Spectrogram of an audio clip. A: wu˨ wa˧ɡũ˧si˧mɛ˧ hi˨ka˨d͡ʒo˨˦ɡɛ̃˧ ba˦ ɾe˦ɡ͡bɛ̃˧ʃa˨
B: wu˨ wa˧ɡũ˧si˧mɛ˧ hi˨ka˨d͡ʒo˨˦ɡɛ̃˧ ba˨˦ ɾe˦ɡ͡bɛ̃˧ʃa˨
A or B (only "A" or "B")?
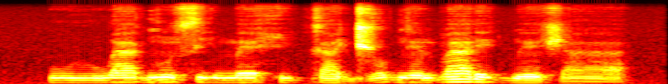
A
